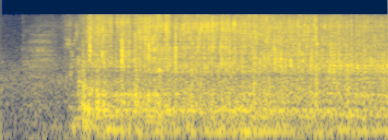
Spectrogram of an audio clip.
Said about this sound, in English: You can hear me over the high-powered water butt coming out.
